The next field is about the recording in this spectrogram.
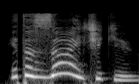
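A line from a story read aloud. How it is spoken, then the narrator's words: Delighted, impatient shout. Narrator (Russian): закричала Соня, не вытерпев, и от восторга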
